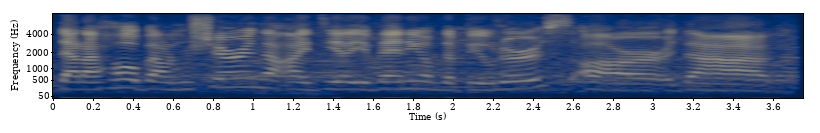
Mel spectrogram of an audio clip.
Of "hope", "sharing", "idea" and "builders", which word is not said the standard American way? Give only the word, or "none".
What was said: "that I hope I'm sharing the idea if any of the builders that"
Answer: builders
